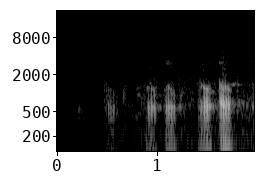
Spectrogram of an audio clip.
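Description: A pig named Cleopatra grunts several times in quick, uneven succession at feeding time, the snorts growing louder toward the end, with no one speaking.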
